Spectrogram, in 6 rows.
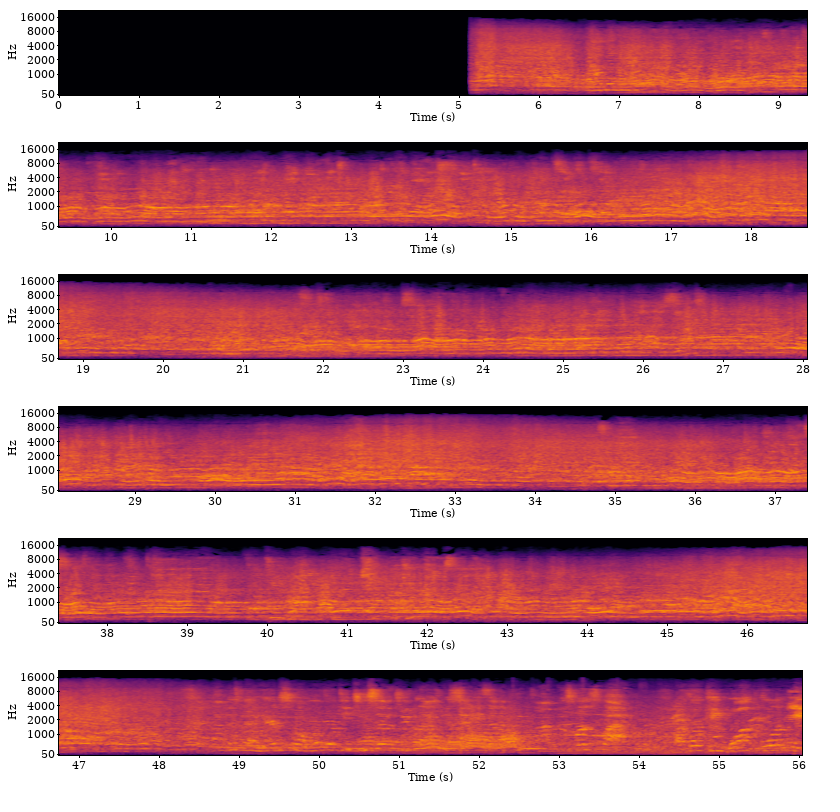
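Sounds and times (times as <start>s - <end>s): race car engine running hard: 5.2s - 56.0s.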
